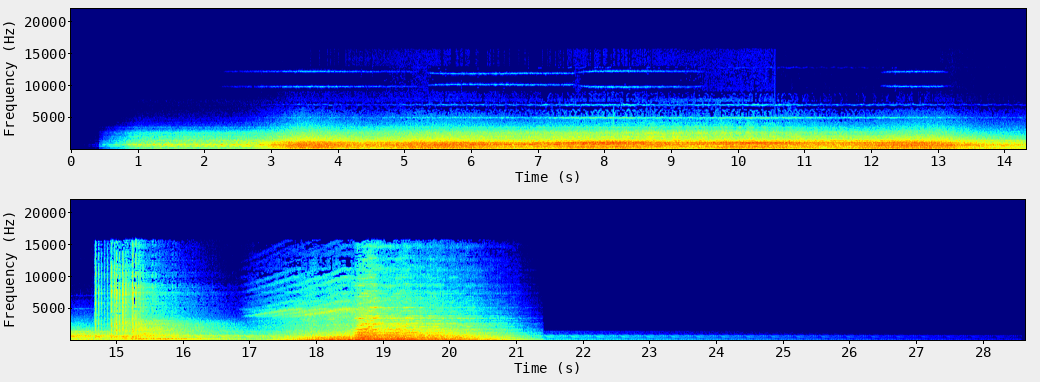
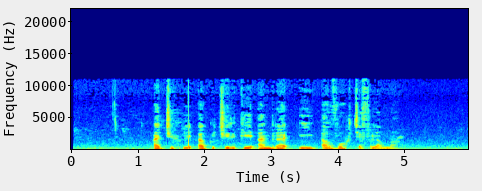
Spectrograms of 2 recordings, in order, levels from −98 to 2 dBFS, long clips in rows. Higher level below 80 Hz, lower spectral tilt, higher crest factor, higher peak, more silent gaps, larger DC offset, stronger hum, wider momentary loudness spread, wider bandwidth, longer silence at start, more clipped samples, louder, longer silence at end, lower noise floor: first, -34 dBFS vs -44 dBFS; about the same, -6 dB/octave vs -6.5 dB/octave; about the same, 18 dB vs 20 dB; about the same, -2 dBFS vs -4 dBFS; neither; neither; neither; first, 19 LU vs 8 LU; first, 16 kHz vs 11.5 kHz; first, 0.85 s vs 0.25 s; neither; first, -17 LUFS vs -24 LUFS; first, 7.45 s vs 0.15 s; first, -82 dBFS vs -49 dBFS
